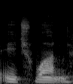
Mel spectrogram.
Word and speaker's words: HI: the Roman number one and it's pronounced as H1 so when one says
